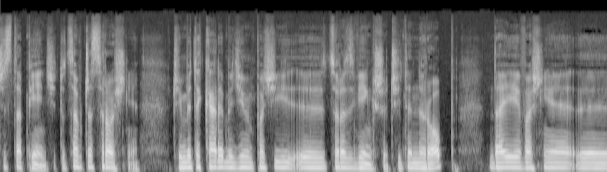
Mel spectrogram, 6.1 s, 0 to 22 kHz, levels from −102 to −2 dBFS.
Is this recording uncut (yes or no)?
yes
